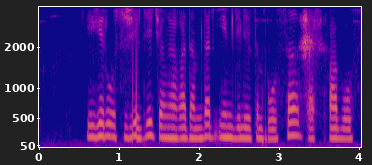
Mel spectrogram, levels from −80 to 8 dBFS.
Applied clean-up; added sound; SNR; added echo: neural diffusion model UNIVERSE++.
